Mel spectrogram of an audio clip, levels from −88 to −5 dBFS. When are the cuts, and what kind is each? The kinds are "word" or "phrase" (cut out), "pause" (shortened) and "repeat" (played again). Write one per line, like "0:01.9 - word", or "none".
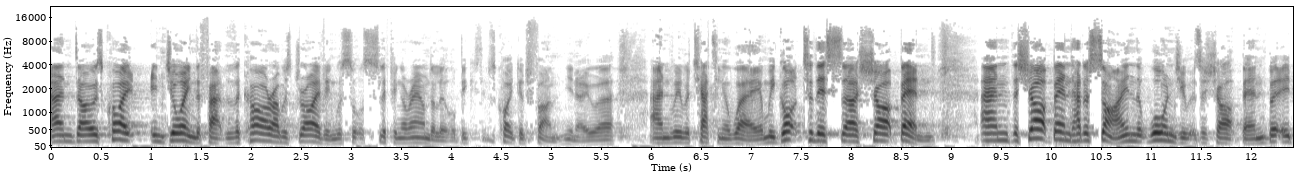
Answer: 0:04.1 - word
0:09.6 - word

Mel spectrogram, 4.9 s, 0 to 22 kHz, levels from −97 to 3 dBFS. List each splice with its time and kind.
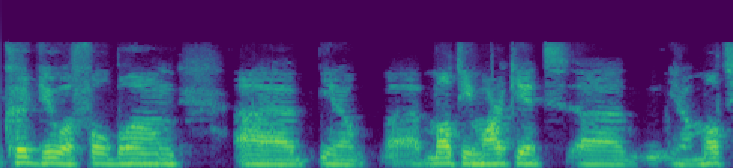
none

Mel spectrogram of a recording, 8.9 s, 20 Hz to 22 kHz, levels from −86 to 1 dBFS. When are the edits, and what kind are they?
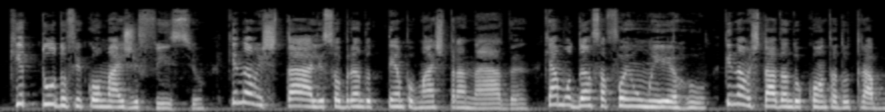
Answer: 0:02.2 - pause
0:05.4 - pause
0:07.2 - pause

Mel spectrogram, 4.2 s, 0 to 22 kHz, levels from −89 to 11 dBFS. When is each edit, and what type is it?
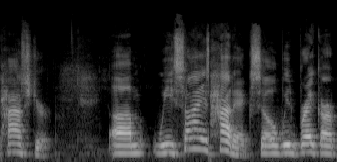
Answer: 0:02.6 - phrase

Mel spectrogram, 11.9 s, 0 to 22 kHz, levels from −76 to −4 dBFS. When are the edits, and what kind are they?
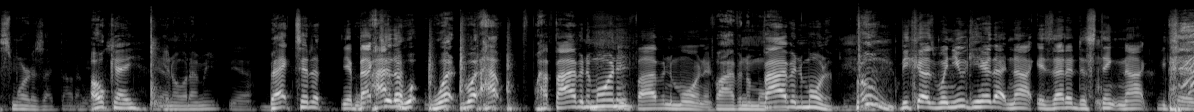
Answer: none

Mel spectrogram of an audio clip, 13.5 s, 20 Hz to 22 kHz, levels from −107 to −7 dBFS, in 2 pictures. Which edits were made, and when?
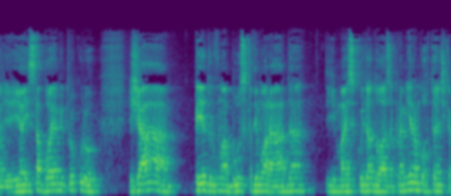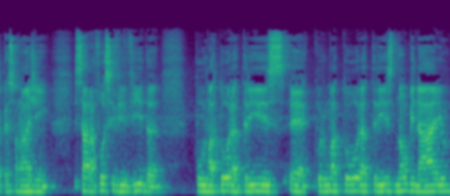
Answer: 0:03.3 - word
0:03.7 - word
0:06.3 - word
0:07.9 - word
0:08.2 - word
0:09.9 - word
0:11.5 - word

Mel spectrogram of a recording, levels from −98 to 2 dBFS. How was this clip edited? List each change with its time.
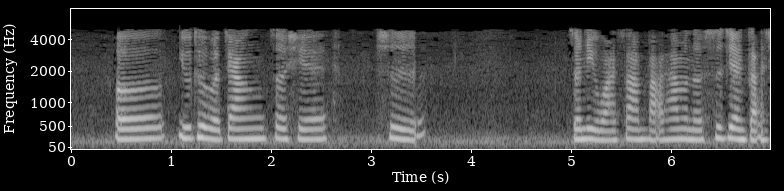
0:01.5 - word

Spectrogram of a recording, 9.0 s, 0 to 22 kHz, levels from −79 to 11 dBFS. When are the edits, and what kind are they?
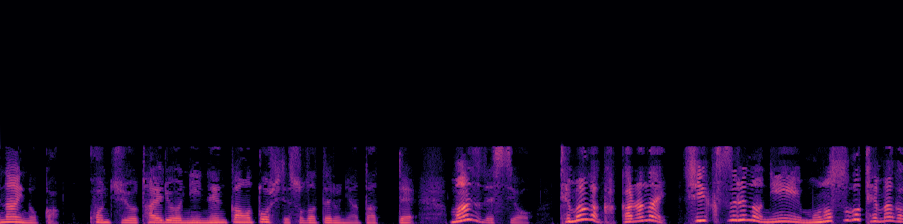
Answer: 0:06.8 - pause

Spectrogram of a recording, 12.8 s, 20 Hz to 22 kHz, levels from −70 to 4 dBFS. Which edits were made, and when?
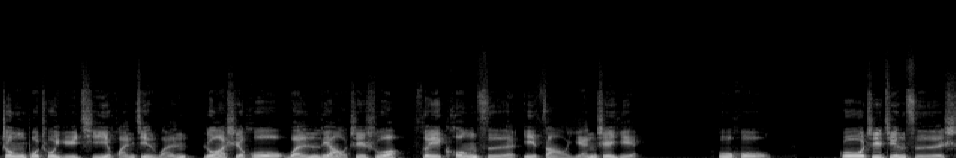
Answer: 0:02.6 - pause
0:05.5 - pause

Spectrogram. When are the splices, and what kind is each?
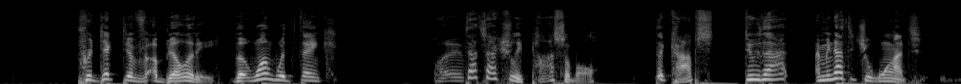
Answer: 0:02.2 - pause
0:04.6 - word
0:06.5 - word
0:07.4 - pause

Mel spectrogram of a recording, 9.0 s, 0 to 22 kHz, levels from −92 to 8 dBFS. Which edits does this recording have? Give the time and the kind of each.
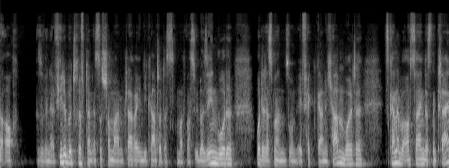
none

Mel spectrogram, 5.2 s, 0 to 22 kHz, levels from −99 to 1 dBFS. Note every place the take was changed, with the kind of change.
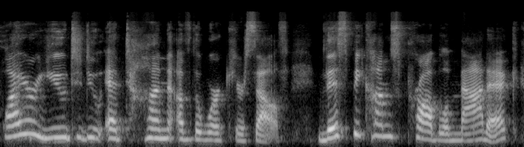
none

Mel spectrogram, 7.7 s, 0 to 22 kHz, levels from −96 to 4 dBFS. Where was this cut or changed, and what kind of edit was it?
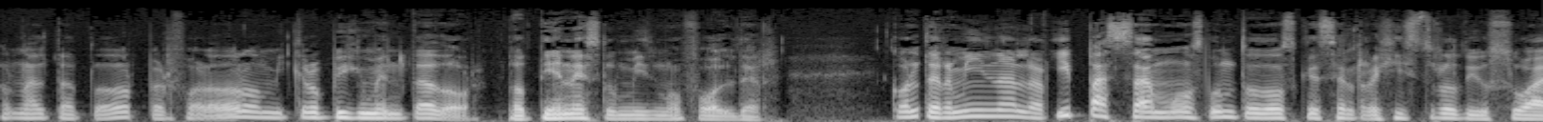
0:02.5 - pause
0:03.0 - word
0:04.6 - word
0:05.2 - phrase
0:06.0 - word

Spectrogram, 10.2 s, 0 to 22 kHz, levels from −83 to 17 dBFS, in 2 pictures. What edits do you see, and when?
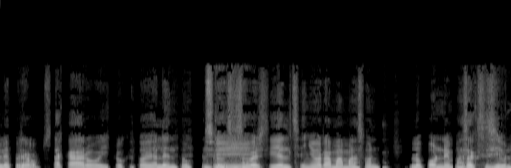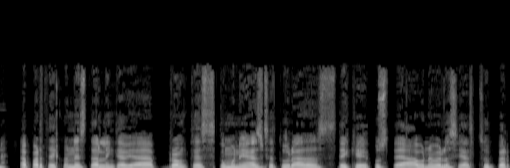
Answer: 0:02.0 - pause
0:04.5 - word
0:05.3 - pause
0:07.2 - word
0:07.8 - word

